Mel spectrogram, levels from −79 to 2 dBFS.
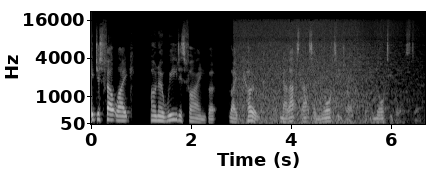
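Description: Across the whole clip the background sinks between phrases and swells back under them. These are noise suppressor artifacts: the suppressor pulls down the bands it judges to be steady noise by about 16 dB, frame by frame, and that gain keeps shifting as the sound comes and goes. The effect grows more noticeable once the room noise climbs by about 23 dB around 3 s, sitting about 12 dB below the speech.

From 5.90 s to 6.67 s, the final stretch sounds swallowed and faint, with soft parts fading into the hush. This is speech cut by the noise suppressor: it mistook about half a second of quiet speech for noise and turned it down with the background, by as much as about 21 dB.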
